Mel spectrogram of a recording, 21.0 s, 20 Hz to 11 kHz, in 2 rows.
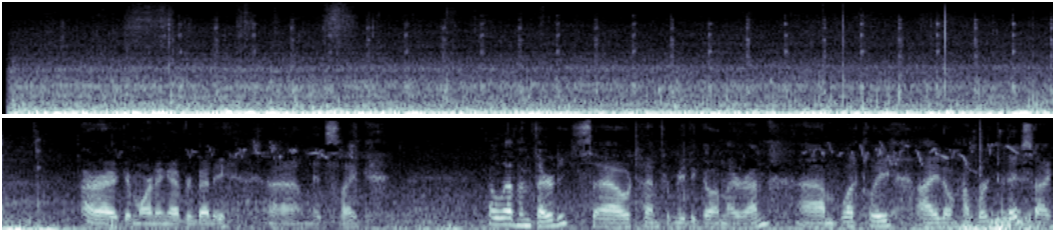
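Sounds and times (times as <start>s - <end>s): wind buffeting microphone: 0.0s - 12.0s, 12.8s - 17.6s, 18.2s - 21.0s.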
